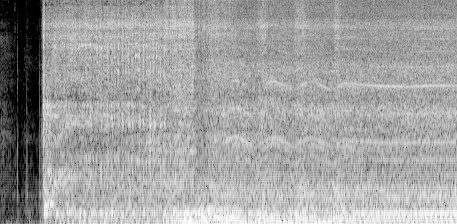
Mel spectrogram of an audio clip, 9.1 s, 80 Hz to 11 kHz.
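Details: Kohler 14kW generator, model 14RCA, after replacing dried-out broken bushing that caused loping: starts and settles into steady, even drone with no hunting or surging; fixed, running normally.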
